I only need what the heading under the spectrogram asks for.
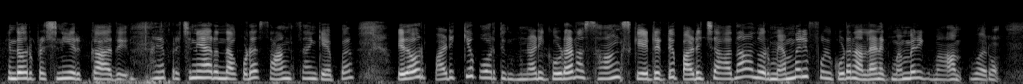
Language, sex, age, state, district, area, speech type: Tamil, female, 18-30, Tamil Nadu, Thanjavur, urban, spontaneous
